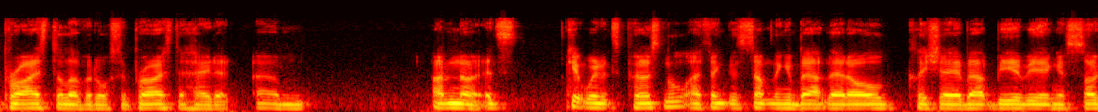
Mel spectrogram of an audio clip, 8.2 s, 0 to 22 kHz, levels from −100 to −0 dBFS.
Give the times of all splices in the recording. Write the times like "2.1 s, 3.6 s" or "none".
1.8 s, 4.2 s, 6.8 s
